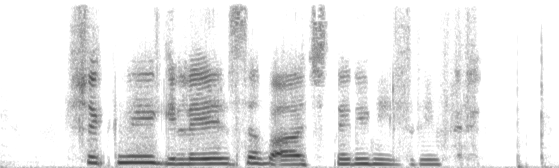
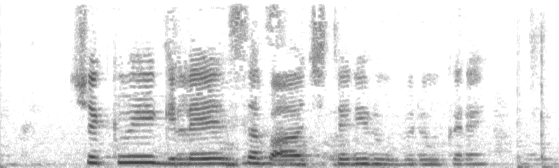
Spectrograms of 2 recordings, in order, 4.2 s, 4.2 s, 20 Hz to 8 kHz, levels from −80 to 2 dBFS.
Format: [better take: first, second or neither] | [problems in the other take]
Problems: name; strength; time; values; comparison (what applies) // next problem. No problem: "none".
second | noise reduction (neural diffusion model UNIVERSE++)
